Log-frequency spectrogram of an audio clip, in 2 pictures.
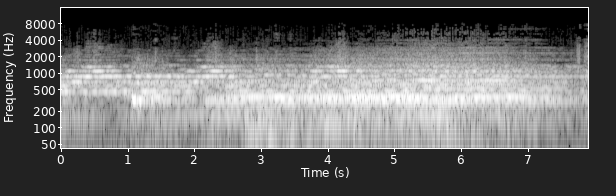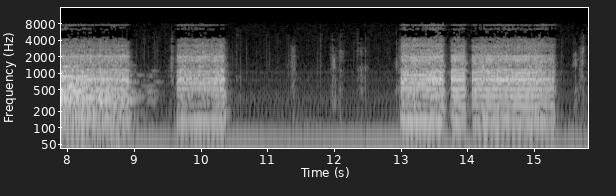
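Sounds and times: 
low hum: 0.0 - 9.5
harsh electric door buzzer being pressed: 7.9 - 10.5, 13.0 - 15.4.

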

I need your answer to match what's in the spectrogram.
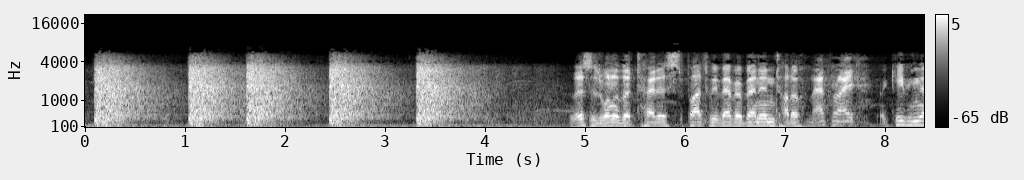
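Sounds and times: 
gunshots in a rapid exchange of gunfire: 0.0 - 4.3
speech: 4.9 - 8.3.

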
